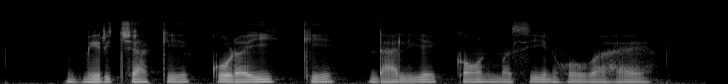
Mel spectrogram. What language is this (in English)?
Magahi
